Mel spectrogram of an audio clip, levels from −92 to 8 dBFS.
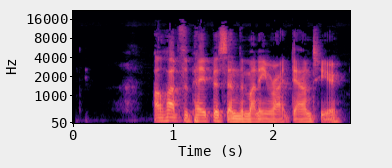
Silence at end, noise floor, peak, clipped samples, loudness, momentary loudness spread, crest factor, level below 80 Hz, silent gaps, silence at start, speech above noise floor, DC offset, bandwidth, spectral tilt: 0.1 s; -60 dBFS; 0 dBFS; under 0.1%; -16 LUFS; 4 LU; 18 dB; -48 dBFS; none; 0.8 s; 43 dB; under 0.1%; 15.5 kHz; -4.5 dB/octave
